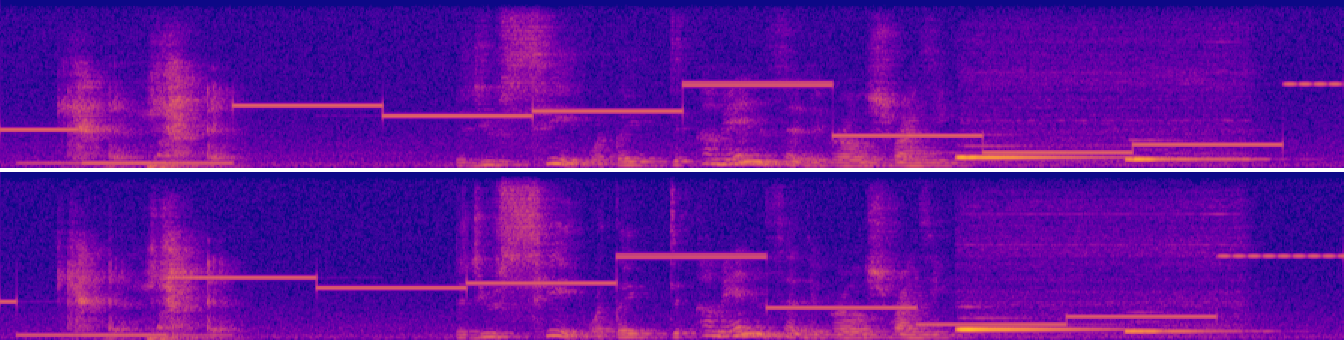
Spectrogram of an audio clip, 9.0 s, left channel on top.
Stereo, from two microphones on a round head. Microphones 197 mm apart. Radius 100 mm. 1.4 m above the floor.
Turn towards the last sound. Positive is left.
turn(degrees=-45)  # may be behind; listen again after turning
